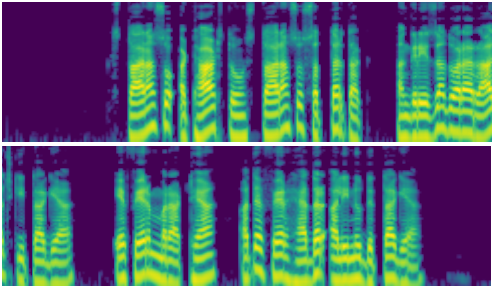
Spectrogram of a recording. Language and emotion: Punjabi, neutral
